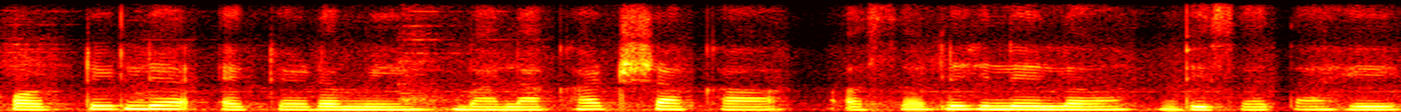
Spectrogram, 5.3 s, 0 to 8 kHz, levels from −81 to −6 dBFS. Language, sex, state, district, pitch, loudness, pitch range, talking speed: Marathi, female, Maharashtra, Gondia, 205 Hz, -17 LUFS, 200-225 Hz, 80 wpm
